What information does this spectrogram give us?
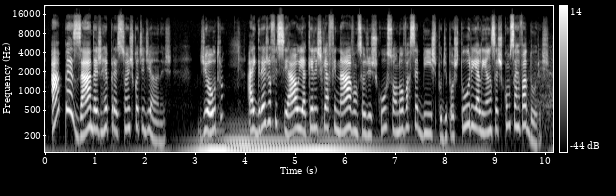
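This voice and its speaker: A Brazilian woman reading a scripted documentary narration as the narrator. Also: a little high. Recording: music behind the voice. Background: background music.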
